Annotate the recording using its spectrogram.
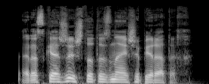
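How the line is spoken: Sharp question. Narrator (Russian): Спрашиваю резко

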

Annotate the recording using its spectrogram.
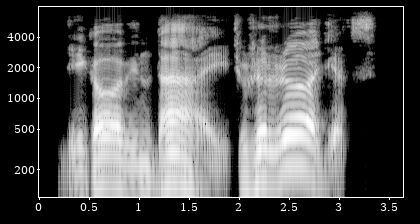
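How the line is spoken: Loud hiss offstage. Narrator (Russian): громко прошипел кто-то за сценой

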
